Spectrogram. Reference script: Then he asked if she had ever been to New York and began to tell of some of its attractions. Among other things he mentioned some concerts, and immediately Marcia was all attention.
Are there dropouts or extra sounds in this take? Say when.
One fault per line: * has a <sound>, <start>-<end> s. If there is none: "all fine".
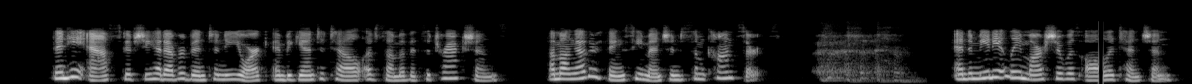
* has a throat clearing, 8.1-9.3 s
* has a dropout, 11.0-11.0 s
